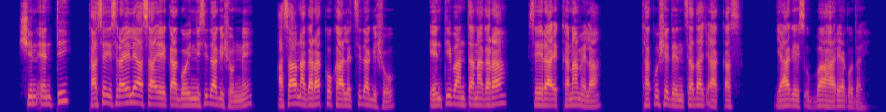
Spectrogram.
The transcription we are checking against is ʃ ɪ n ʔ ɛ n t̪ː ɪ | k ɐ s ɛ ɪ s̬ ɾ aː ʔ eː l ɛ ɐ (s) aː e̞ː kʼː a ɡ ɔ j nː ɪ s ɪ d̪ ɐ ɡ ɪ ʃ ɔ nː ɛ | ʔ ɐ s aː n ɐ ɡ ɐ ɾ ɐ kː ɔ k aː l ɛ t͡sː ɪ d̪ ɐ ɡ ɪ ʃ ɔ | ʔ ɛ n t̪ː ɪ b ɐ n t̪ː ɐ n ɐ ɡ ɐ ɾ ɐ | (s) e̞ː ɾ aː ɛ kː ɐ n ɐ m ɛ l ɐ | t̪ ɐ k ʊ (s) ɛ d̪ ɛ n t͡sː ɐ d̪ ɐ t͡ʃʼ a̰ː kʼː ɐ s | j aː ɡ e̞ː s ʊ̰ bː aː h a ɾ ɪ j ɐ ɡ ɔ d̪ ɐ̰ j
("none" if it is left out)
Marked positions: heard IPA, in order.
s, s, ʃ

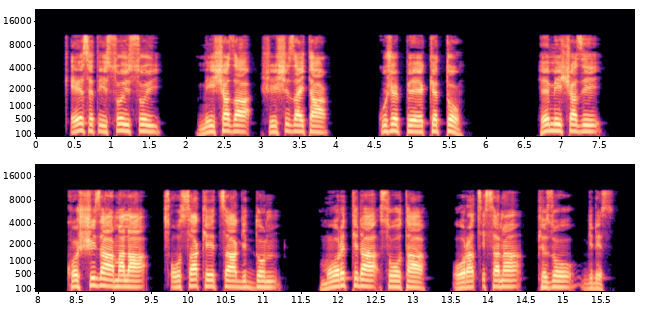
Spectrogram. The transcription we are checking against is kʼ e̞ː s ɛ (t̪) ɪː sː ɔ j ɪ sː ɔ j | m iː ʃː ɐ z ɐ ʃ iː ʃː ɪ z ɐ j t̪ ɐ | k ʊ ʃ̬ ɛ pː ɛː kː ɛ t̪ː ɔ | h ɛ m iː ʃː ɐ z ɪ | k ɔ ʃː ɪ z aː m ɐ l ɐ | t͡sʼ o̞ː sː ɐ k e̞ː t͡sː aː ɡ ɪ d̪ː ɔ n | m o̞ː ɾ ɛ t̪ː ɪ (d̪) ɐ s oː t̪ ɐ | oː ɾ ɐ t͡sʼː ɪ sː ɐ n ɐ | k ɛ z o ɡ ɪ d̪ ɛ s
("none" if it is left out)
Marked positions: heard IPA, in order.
t̪, d̪

